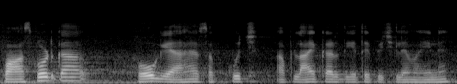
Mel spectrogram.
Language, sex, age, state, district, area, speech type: Urdu, male, 18-30, Bihar, Gaya, urban, spontaneous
